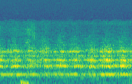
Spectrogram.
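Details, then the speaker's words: Restored gear-driven ceiling fan with a new Blender-modeled replacement gear, blades fitted, barely a breeze; steady loud whirring with clear sustained tone and overtones, even and unchanging: normal but loud gear drive noise. "You don't have to hear it. But yeah, it's loud."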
